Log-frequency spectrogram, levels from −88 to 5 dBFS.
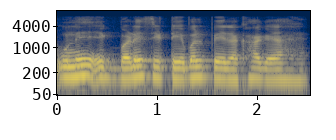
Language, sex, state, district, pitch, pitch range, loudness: Hindi, male, Jharkhand, Ranchi, 135 Hz, 130-145 Hz, -15 LUFS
